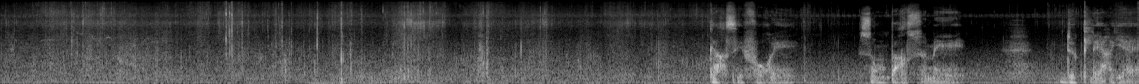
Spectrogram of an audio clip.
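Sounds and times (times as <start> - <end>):
crunchy footsteps in brittle vegetation: 0.0 - 11.3
insects hissing: 0.0 - 11.3
speech: 7.2 - 9.8, 10.6 - 11.3.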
